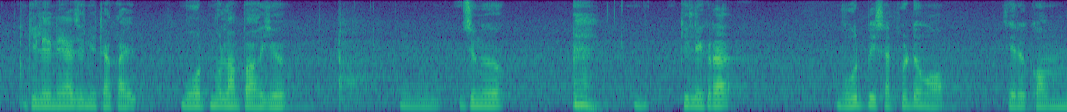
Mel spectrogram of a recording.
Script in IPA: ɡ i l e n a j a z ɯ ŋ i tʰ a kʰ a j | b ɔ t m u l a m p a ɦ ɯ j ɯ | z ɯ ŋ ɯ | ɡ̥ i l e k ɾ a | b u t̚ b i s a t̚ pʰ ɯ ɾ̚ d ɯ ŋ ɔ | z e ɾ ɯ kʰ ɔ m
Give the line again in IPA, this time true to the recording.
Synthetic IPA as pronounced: ɡ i l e n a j a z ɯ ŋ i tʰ a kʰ a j | b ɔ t m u l a m p a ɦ ɯ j ɯ | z ɯ ŋ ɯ | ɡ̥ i l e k ɾ a | b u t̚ b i s a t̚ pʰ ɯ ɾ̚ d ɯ ŋ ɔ | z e ɾ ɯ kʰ ɔ m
